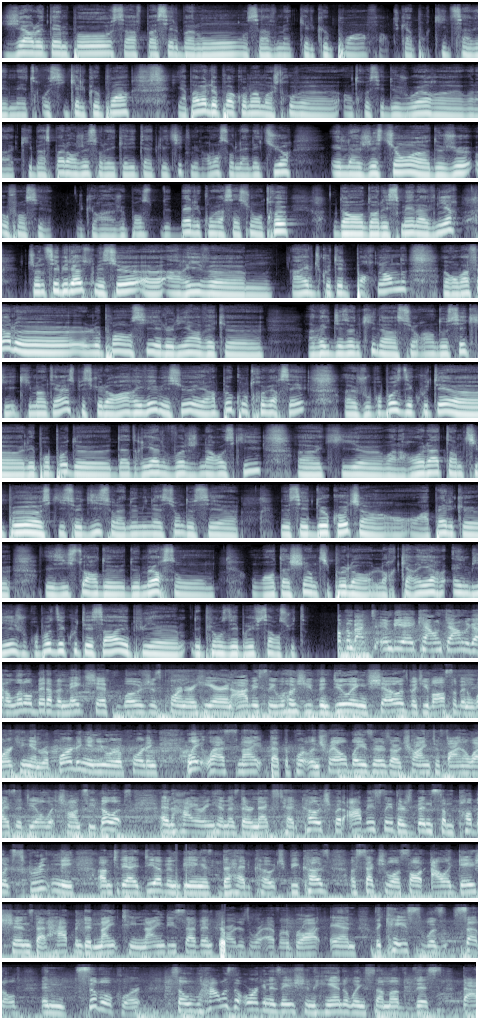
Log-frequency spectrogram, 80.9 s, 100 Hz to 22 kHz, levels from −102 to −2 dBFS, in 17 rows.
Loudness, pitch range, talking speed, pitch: -19 LUFS, 145-180 Hz, 215 wpm, 160 Hz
